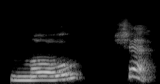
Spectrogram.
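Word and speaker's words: משה: One vowel, one syllable. Moshe.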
